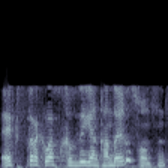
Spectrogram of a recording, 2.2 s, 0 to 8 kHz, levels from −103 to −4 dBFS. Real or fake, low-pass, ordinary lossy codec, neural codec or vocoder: real; 7.2 kHz; AAC, 16 kbps; none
